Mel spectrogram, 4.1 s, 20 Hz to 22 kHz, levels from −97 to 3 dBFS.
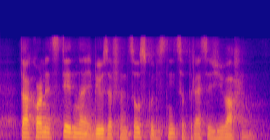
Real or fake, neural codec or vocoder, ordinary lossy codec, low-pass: fake; codec, 16 kHz, about 1 kbps, DyCAST, with the encoder's durations; none; 7.2 kHz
